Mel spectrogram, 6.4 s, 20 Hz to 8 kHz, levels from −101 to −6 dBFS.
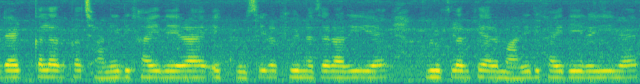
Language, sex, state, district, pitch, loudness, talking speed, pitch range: Hindi, female, Chhattisgarh, Raipur, 185 Hz, -16 LUFS, 225 wpm, 180-190 Hz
